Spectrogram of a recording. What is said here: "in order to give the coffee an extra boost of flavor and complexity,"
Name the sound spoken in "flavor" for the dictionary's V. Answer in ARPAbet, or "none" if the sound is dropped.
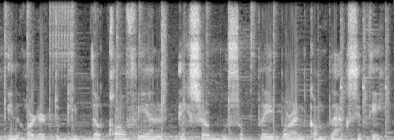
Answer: B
